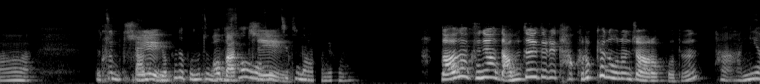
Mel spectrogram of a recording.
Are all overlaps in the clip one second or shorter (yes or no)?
no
